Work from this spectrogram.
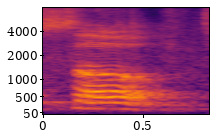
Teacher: दंत्य वर्ण है ये, दांत और जीभ का मेल होता है तब इस सड़क वाले से का उच्चारण होता है। · इस स को हम जो जीभ है, जीभ दांतों के पीछे लगेगी और इसका उच्चारण होगा स।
